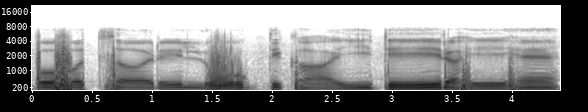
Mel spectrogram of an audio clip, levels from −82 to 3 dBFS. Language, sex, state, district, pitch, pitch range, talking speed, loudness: Hindi, male, Madhya Pradesh, Katni, 110 Hz, 105-115 Hz, 95 wpm, -15 LUFS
